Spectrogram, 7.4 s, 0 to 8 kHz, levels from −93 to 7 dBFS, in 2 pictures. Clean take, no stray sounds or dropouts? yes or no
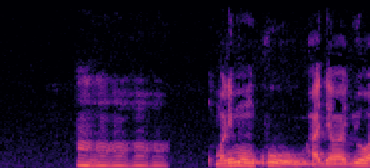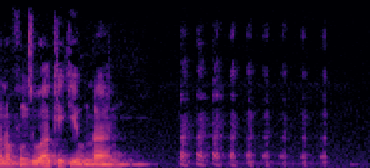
no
